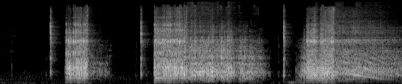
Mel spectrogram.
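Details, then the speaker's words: Galeski Polifox wet grinder, 1500 W motor, made 2023, aftermarket brushes fitted: short bursts of harsh, gritty grinding whine each time the motor spins up; worn motor bearing. "yeah, we all know what that is. Bearings. So it can be fixed."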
